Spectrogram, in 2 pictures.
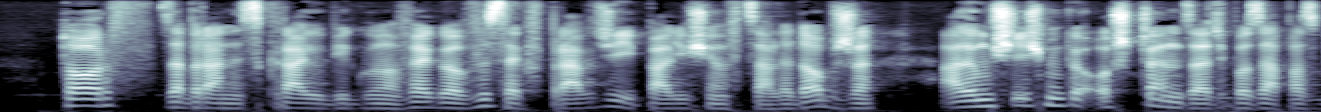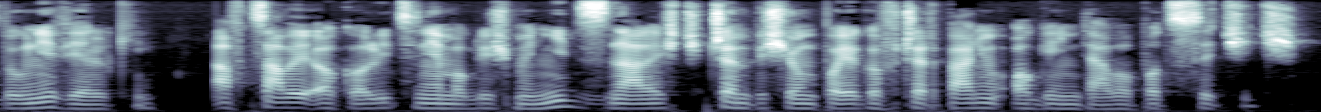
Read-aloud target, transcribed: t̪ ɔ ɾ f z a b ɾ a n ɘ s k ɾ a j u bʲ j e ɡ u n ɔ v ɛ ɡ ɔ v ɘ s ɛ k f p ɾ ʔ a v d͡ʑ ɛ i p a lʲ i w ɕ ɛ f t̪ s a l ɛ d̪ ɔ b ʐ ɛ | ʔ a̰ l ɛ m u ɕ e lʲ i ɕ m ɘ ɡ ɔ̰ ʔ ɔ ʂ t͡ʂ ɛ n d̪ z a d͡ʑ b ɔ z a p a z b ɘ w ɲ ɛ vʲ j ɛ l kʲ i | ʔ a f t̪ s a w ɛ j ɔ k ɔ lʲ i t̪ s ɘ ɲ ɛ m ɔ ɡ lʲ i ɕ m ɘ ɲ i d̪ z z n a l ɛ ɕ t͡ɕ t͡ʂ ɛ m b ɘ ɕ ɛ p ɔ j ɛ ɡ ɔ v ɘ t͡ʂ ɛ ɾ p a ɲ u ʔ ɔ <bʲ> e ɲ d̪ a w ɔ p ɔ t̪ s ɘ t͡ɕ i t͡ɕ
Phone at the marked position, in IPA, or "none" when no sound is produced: ɡʲ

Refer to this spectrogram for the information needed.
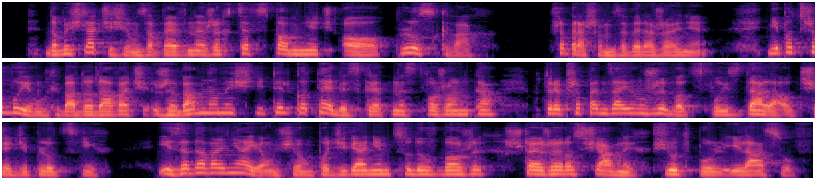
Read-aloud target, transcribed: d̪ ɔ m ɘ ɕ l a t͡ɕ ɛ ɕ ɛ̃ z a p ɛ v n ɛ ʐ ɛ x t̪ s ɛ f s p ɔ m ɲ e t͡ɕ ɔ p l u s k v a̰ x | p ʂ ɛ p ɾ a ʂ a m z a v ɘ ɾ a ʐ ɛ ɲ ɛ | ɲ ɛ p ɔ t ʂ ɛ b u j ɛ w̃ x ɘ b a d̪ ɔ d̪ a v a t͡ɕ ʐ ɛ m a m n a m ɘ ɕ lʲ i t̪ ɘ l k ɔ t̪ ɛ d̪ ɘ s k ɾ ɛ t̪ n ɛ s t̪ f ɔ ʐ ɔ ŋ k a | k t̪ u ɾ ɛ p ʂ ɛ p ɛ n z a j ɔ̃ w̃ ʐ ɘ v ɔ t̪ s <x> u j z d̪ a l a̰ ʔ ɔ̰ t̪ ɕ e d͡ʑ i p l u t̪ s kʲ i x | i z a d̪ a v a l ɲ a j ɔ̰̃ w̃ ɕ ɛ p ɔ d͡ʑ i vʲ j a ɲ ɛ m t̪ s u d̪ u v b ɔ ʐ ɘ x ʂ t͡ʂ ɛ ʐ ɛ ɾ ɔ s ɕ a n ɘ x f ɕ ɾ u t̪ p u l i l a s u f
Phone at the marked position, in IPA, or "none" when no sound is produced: f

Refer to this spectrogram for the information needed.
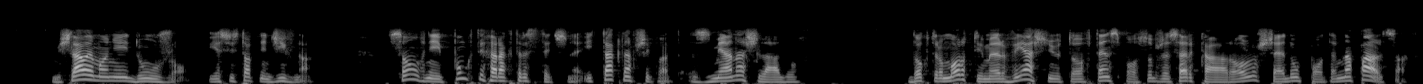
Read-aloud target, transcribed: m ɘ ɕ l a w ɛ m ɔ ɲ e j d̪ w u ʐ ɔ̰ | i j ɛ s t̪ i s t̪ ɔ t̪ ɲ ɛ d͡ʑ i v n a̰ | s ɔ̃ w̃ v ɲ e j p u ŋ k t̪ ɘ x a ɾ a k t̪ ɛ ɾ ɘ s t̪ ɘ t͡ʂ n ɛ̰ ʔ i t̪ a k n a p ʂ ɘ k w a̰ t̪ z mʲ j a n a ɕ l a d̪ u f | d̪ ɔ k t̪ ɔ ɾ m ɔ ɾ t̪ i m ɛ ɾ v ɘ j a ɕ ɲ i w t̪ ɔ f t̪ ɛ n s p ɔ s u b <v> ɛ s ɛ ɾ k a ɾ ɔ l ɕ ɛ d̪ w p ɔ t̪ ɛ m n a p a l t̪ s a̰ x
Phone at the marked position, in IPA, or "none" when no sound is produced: ʐ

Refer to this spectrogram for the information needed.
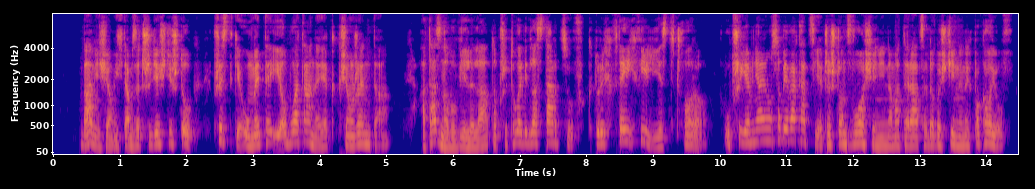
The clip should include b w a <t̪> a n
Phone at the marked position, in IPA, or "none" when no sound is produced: t̪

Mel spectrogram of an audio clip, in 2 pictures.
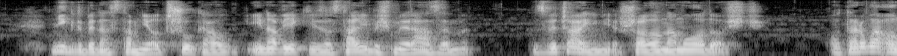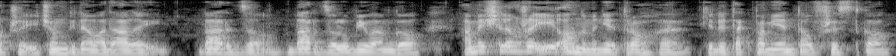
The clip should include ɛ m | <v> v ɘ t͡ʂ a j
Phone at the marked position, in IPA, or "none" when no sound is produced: z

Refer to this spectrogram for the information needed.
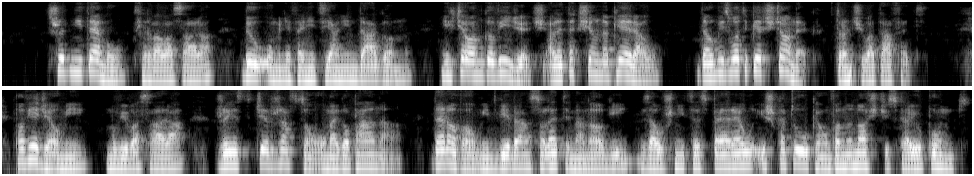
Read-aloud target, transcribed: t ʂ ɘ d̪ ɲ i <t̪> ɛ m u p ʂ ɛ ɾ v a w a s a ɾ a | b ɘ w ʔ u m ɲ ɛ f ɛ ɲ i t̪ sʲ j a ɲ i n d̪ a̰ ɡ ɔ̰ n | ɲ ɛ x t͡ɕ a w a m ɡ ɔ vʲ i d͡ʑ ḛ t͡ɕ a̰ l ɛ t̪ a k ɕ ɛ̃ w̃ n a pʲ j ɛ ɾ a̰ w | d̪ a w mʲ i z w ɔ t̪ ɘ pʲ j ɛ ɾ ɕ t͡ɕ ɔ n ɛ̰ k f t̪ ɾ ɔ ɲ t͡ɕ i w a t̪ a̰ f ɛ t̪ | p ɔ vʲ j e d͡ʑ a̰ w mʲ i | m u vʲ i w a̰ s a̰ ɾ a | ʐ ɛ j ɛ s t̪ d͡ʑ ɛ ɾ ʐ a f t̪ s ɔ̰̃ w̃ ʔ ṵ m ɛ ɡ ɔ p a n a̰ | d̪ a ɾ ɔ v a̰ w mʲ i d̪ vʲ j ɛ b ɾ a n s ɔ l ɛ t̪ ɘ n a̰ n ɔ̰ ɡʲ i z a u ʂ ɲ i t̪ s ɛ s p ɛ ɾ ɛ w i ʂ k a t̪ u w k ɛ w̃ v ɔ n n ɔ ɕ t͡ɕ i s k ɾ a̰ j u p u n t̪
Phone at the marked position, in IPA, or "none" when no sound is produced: t̪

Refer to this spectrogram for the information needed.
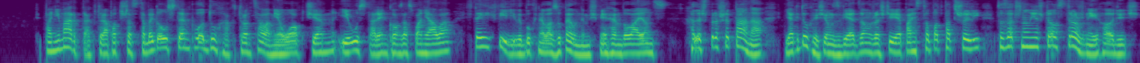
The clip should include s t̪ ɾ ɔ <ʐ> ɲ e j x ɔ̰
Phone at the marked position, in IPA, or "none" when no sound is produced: ʐ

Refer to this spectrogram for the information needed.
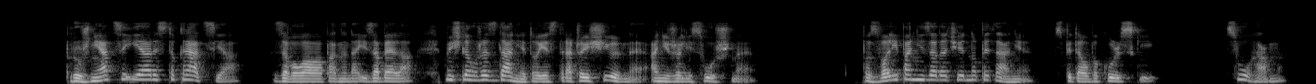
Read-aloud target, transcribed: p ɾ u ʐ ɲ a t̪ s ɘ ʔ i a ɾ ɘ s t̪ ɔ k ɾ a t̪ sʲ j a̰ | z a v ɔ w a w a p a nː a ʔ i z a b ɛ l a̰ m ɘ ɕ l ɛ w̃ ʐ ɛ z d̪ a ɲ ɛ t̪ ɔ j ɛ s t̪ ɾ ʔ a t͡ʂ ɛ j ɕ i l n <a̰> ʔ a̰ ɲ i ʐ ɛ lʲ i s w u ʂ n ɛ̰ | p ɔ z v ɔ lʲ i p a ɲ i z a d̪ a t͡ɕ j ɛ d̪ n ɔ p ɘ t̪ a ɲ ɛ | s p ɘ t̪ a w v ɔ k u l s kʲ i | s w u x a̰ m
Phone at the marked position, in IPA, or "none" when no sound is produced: ɛ̰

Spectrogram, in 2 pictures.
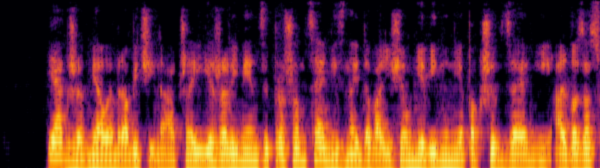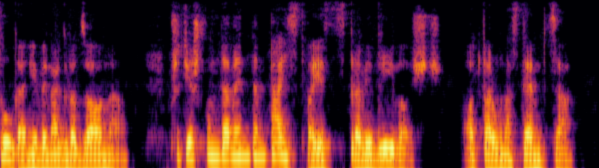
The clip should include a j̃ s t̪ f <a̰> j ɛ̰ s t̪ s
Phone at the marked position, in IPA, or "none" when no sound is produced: a̰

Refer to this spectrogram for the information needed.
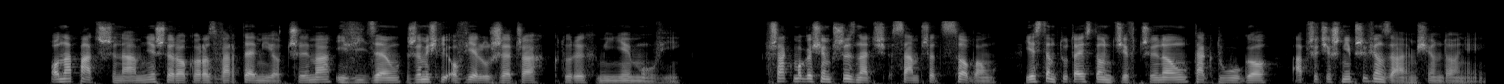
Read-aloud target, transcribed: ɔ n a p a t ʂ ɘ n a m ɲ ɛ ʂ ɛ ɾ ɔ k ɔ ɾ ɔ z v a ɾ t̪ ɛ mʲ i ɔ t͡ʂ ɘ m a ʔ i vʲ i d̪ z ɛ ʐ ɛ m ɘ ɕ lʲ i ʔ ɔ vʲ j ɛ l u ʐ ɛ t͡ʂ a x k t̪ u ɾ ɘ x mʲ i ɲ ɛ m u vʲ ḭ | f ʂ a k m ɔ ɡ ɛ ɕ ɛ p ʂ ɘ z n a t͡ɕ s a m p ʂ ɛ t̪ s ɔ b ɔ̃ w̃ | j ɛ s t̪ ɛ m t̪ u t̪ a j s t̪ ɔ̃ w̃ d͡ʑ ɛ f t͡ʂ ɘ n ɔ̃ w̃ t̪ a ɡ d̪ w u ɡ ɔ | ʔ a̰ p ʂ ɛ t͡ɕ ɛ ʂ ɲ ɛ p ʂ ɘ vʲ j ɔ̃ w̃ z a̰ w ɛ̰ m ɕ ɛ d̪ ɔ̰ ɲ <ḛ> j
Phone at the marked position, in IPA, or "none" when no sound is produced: ḛ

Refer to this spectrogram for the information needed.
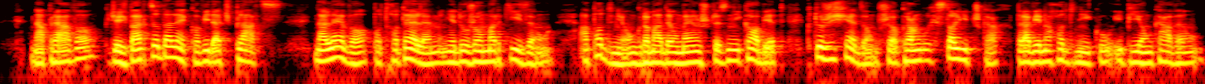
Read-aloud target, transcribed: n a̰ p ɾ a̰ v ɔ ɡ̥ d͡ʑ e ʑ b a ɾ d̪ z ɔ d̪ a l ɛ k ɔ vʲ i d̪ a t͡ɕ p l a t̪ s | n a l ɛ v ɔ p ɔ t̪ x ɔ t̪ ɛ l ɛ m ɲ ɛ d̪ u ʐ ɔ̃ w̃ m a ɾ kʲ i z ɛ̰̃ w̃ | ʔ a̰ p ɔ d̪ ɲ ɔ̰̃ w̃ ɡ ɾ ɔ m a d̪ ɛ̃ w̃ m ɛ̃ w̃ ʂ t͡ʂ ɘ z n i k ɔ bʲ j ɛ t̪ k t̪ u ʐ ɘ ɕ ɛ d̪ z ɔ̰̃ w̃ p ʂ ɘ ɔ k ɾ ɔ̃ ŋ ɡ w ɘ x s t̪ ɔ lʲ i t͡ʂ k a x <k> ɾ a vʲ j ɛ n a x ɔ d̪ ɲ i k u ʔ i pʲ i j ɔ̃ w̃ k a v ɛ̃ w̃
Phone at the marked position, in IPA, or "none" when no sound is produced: p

